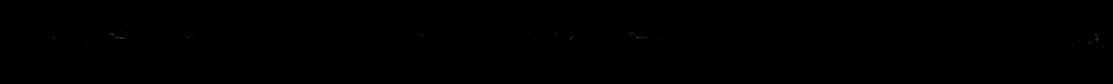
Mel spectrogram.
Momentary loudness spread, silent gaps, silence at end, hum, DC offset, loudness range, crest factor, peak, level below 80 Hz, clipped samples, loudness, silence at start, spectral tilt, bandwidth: 10 LU; none; 0.15 s; none; under 0.1%; 2 LU; 30 dB; -42 dBFS; under -90 dBFS; under 0.1%; -65 LUFS; 0 s; 7 dB/octave; 8 kHz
